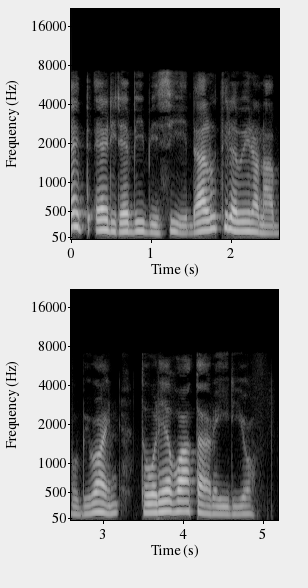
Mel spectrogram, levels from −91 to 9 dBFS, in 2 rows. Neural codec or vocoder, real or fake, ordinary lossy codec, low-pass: codec, 16 kHz, 2 kbps, X-Codec, WavLM features, trained on Multilingual LibriSpeech; fake; MP3, 96 kbps; 7.2 kHz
